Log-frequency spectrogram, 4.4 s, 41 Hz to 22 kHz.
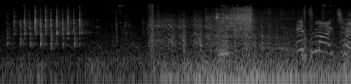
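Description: A car engine starting up in the Resident Evil 3 video game: a rattling crank, then the engine catches into a steady, rising rumble, with players talking over the game sound.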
